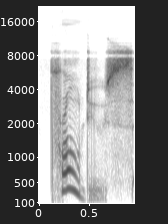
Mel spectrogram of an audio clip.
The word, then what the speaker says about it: produce: produce as a noun stress on the first syllable and it's an o pro produce.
